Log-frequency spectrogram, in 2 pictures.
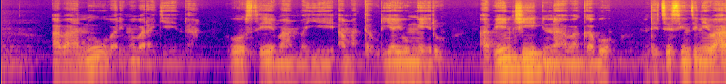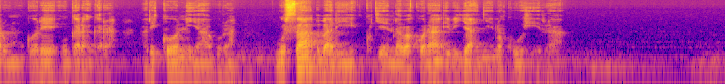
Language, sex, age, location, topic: Kinyarwanda, female, 18-24, Nyagatare, agriculture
